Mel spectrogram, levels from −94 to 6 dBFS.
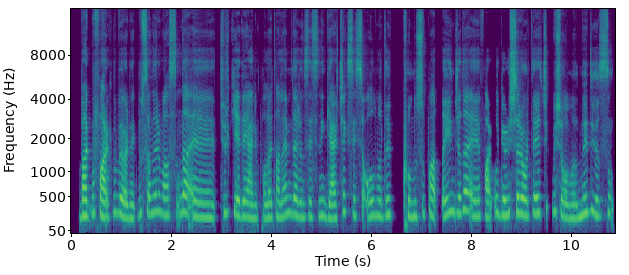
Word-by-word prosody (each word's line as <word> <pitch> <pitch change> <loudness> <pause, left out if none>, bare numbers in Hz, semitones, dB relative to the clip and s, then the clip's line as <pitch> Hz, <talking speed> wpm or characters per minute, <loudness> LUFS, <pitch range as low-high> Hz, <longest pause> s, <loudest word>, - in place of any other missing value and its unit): Bak 225 +3 +6
bu 250 - -2
farklı 250 +1 +3
bir - - +2
örnek. 195 -2 +2
Bu 245 - -5
sanırım 260 0 -1
aslında, 235 +3 +1
eee, 200 -3 -1
Türkiye'de, 250 -4 0
yani, 195 -3 0
Polat 200 +2 -4
Alemdar'ın 220 0 0
sesinin 215 +1 -5
gerçek 195 +8 0
sesi 235 -5 -3
olmadığı 225 +1 -2 0.2
konusu 215 +2 -3
patlayınca 245 +2 0
da, 295 -1 +4
eee, 220 0 0
farklı 220 +3 -1
görüşler 240 +2 +3
ortaya 245 +2 +3
çıkmış 275 -1 -6
olmalı, 195 -1 -1
ne 255 +3 +1
diyorsun? 240 -2 -3
225 Hz, 155 wpm, -23 LUFS, 210-255 Hz, 0.2 s, Bak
